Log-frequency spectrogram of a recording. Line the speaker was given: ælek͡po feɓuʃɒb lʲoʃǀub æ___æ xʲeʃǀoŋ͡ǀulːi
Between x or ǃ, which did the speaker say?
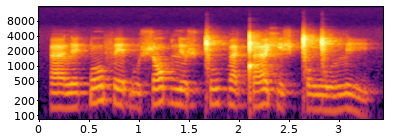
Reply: ǃ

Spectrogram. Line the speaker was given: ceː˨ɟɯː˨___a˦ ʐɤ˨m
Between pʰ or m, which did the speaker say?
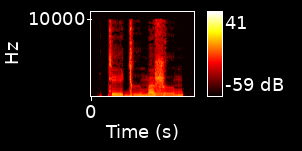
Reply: m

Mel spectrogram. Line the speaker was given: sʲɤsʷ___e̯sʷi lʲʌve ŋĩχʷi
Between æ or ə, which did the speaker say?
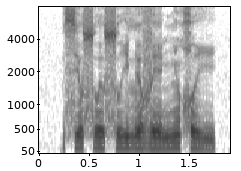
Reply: ə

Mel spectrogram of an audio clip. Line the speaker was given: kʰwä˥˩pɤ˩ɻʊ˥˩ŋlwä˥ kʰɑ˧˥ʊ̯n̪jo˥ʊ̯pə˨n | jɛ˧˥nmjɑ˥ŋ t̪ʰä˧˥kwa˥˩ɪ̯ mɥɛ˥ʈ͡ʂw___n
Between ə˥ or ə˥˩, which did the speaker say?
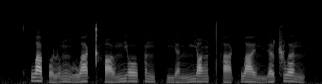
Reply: ə˥˩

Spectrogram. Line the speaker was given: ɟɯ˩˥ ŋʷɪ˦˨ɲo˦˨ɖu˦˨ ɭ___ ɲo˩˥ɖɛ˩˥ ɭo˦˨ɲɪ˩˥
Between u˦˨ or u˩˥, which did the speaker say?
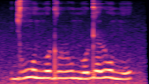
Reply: u˦˨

